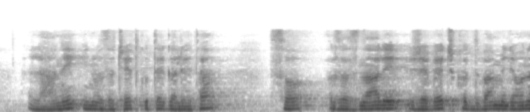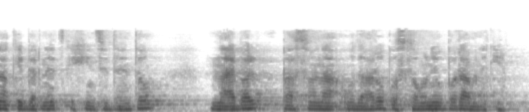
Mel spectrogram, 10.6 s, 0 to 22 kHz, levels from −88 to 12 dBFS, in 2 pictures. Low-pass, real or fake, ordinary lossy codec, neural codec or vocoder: 7.2 kHz; real; AAC, 24 kbps; none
